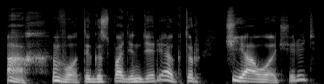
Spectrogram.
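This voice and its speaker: Male reader as a giddy old woman playing a young stage actress, high and breathless, lively swoops. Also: measured pace, no echo, studio quality. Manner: high, excited, breathless girlish exclamations.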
